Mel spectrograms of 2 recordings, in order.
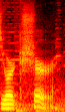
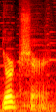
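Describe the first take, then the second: First: The ending is said like the word 'sure'. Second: The ending is said like the word 'sure'.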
